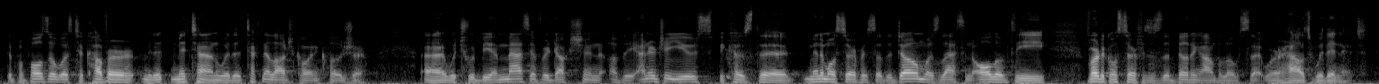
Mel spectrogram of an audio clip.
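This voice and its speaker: Middle-aged male architecture professor, Vietnamese first language, low voice, thoughtful halting delivery, reverberant lecture hall. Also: a little mellow. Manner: measured, thoughtful, with frequent restarts and fillers. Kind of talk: academic lecture with slides.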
